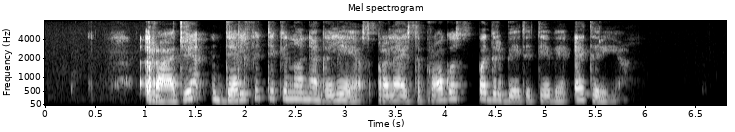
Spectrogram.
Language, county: Lithuanian, Vilnius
